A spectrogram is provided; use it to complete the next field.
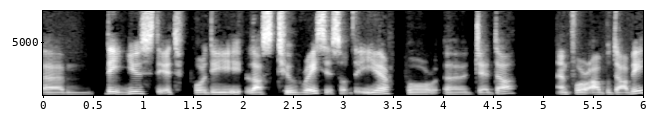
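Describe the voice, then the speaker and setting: A woman's very deep, low voice with an Italian accent, at a moderate pace and ordinary pitch variation, dry and close with no echo. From Italy. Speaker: motorsport opinion columnist. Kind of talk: casual chat.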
